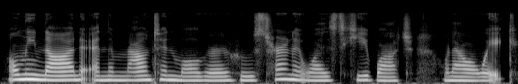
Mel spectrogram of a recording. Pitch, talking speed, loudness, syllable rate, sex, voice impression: 195 Hz, 185 wpm, -16 LUFS, 4.9 syllables/s, female, very feminine, slightly young, slightly adult-like, very thin, slightly relaxed, slightly weak, bright, soft, clear, slightly fluent, slightly raspy, very cute, intellectual, refreshing, sincere, calm, very friendly, very reassuring, unique, elegant, wild, very sweet, slightly lively, kind, modest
